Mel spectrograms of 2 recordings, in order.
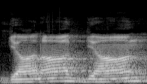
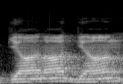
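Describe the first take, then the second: No difference in how they are said.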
